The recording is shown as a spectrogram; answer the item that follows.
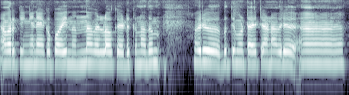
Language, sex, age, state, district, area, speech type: Malayalam, female, 45-60, Kerala, Thiruvananthapuram, rural, spontaneous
